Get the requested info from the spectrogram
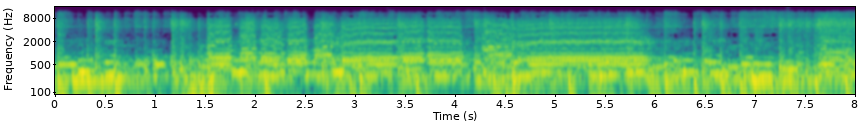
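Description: A jazz-fusion band playing live: keyboards over electric guitar, bass guitar and drums, with a busy, steady groove.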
